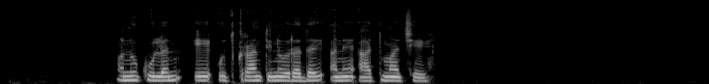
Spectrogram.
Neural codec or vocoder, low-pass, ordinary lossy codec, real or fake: none; 14.4 kHz; none; real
